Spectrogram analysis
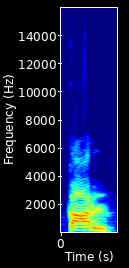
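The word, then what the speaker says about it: Carl: कार्ल, है ना, are silent है, कार्ल, ठीक है। वैसे आर को भी पढ़ सकते हैं, कार्ल सैंडबर्ग।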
